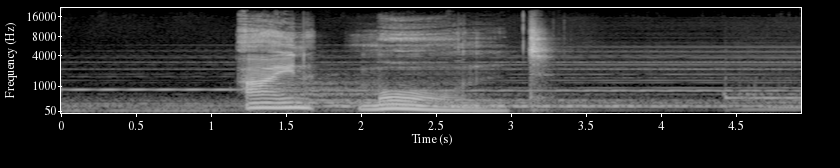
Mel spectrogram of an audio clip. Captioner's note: german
